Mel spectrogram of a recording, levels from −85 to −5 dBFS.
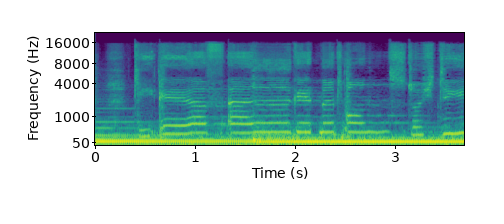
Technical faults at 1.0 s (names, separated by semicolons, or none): call bitrate drop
